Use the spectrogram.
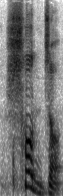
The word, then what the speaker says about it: সহ্য: যেমন আমরা বাংলার ক্ষেত্রে যেমন দেখেন এরকম অনেক শব্দ আছে, যেমন দেখেন এই যে সহ্য, এটা লিখছি কিন্তু আমি সহ, কিন্তু উচ্চারণ করতেছি কিন্তু সহ্য, এভাবে উচ্চারণ করতেছি, ঠিক না?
